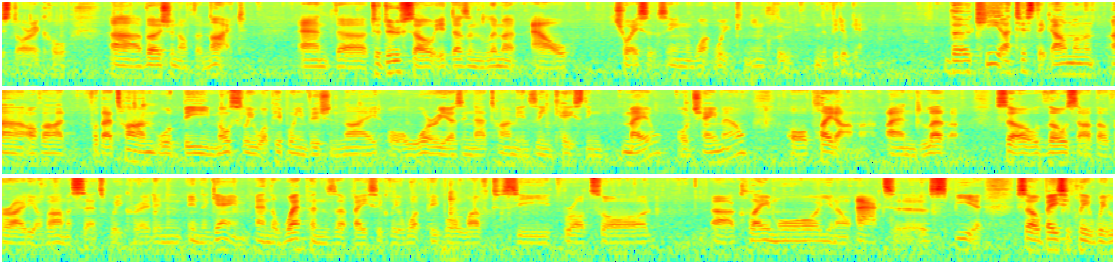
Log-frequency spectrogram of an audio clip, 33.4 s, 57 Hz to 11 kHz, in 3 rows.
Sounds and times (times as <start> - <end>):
Speech: 0.0 - 8.7, 9.4 - 33.3.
